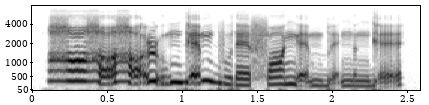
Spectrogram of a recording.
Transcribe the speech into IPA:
ʁɑ˥ʁɑ̰˥ʁɑ̰˥ ɭṵ˧ŋɡɛ̰˥mbu˩ɾɛ˩ fɑ˧ŋɛ̰˩ mbɛ̰˩ŋə˩ŋɡɛ̰˧

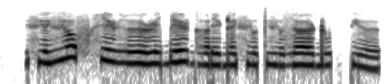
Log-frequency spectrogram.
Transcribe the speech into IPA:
fʲœvʲɔfxiɭ ɦø ɭiɓeɭɡʱœ ɾiɖɛfʲotvʲo zœɖut pʲø

